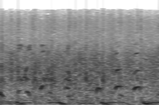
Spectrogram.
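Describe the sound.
Applause sound effect: a dense, steady crowd clapping that fills the whole stretch at an even loudness, with a faint voice showing through.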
